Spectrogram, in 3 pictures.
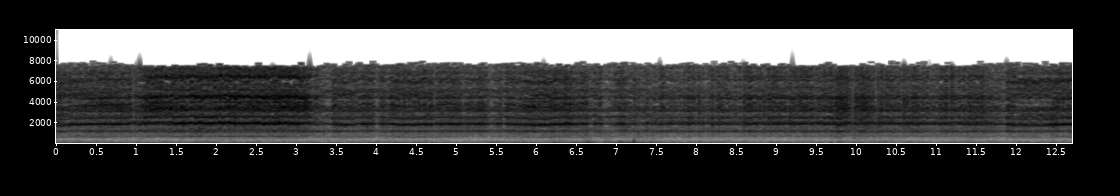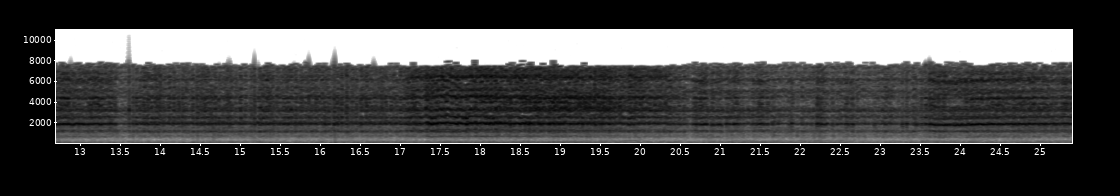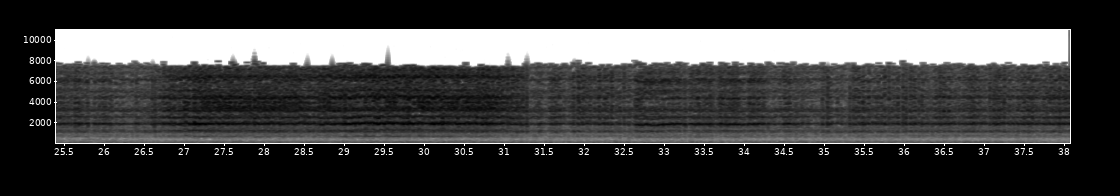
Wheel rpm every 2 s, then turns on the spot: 160, 170, 160, 160, 170, 170, 170, 170, 160, 170, 170, 170, 170, 170, 170, 170, 170, 170, 170.
none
